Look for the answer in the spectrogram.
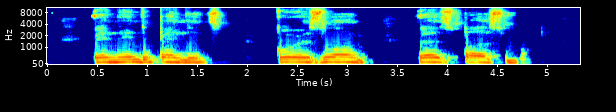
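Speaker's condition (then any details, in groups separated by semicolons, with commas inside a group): ALS; hands affected; FVC 37% then 45% predicted, experimental cell therapy; speech no longer affected by shortness of breath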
